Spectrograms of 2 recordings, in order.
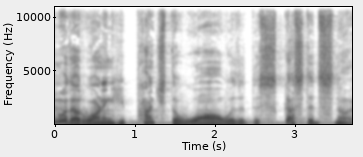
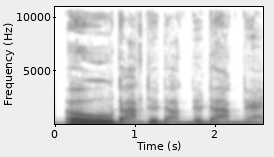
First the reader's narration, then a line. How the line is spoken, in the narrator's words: Joe said softly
